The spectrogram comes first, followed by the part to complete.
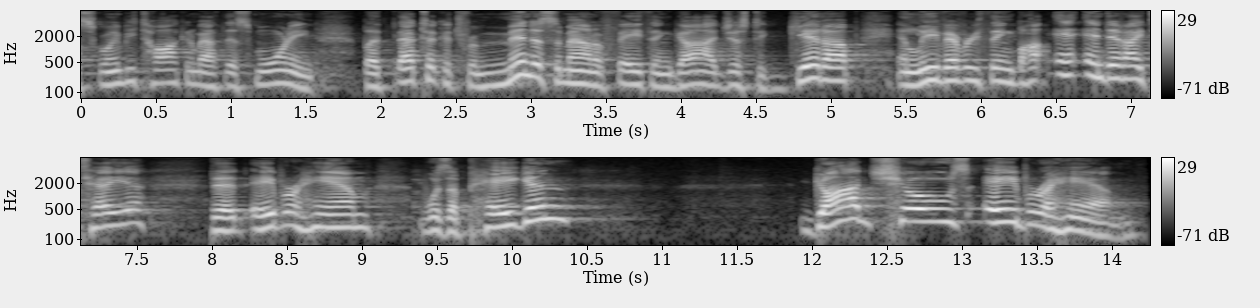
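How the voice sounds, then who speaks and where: A man's voice: on the high side, normal speed. A middle-aged man, a pastor, preaching a conversational sermon with rhetorical asides to the congregation.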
